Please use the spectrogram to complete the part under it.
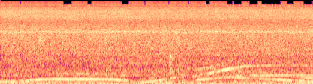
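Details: Neighborhood cat, possibly a tabby, facing off with another before a fight: a low steady moan that dips, then climbs into a higher drawn-out wail, partly buried in broadband background noise.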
